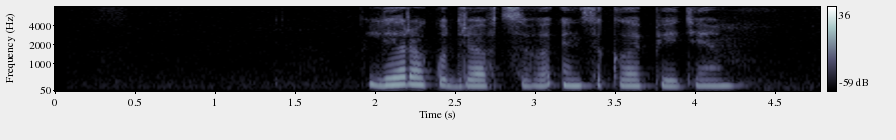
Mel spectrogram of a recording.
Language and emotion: Russian, neutral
